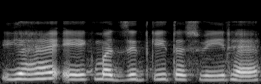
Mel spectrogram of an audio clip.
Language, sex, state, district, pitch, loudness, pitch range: Hindi, female, Chandigarh, Chandigarh, 230 Hz, -16 LUFS, 215-235 Hz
